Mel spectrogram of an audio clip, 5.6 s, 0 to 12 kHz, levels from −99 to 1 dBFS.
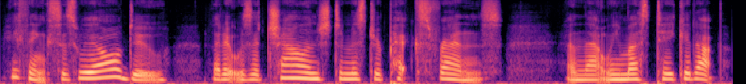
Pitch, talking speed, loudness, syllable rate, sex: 220 Hz, 235 wpm, -17 LUFS, 5.2 syllables/s, female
